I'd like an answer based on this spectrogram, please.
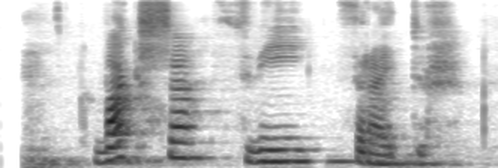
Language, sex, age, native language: Icelandic, female, 50-59, Icelandic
